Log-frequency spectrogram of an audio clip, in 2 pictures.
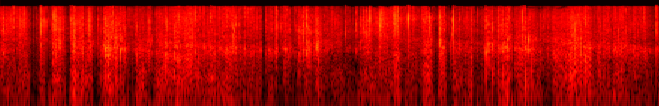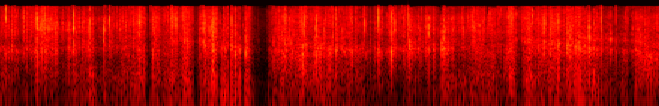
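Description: A thin wooden or bamboo ear pick, held in the fingers, scratches and scrapes inside the canal of a white silicone ear mounted on a black binaural microphone. The result is a dense, close-up stream of crackly, crinkling scrapes and clicks, mostly bright and high with little low end, broken by one brief near-silent gap around six seconds.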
